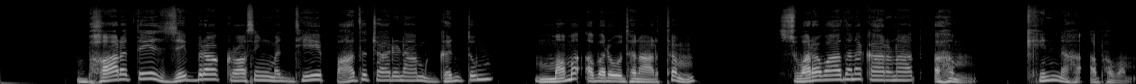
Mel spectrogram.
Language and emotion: Sanskrit, sad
